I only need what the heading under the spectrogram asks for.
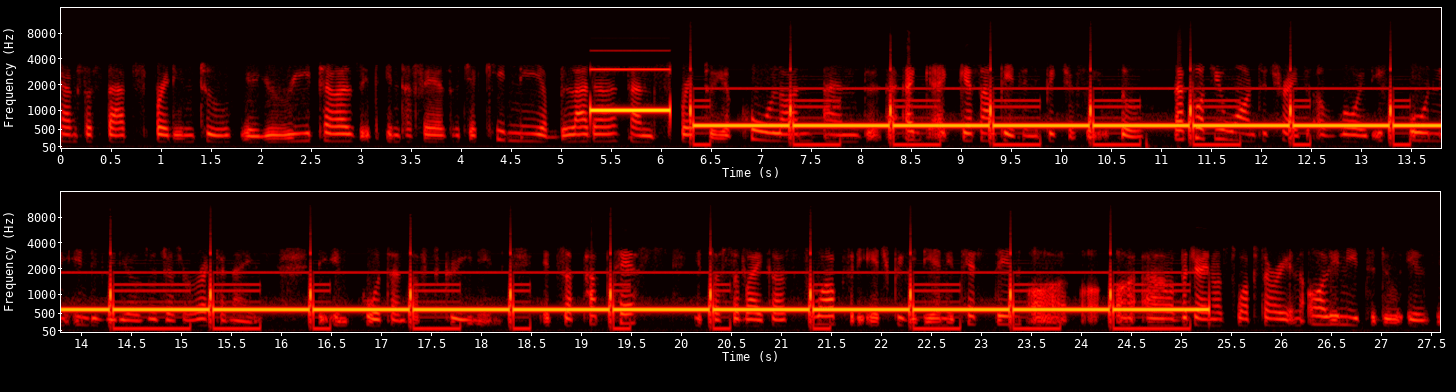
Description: Radio time signal (WWV, Colorado), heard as ticks, one a second.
